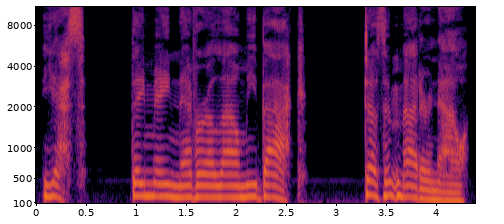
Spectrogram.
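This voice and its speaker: An actress playing a mysterious former patroller in a video game, composed, firm and solemn. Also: female voice, mid-range voice, slow, darkish tone, no echo, close to an everyday voice. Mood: defiant, calm. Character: mysterious, resolute former patroller woman, cool and secretive. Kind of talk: dramatic video game voice acting.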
